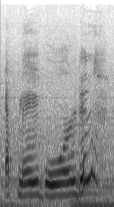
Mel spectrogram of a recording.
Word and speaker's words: Eplegaarden: it ep legoordent and that's pronounced epley gordon and it means the apple farm in norwegian so it was a great name because people could say the apple farm or they could say epley gordon either way it actually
